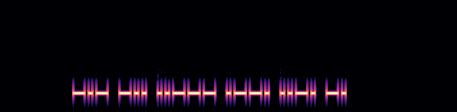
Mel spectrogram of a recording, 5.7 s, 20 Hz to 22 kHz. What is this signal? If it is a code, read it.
Morse code, heard as a keyed tone, about 25 wpm, 700 Hz. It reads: KD2PFN
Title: USA Call Signs - 4x Character Spacing - 25wpm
